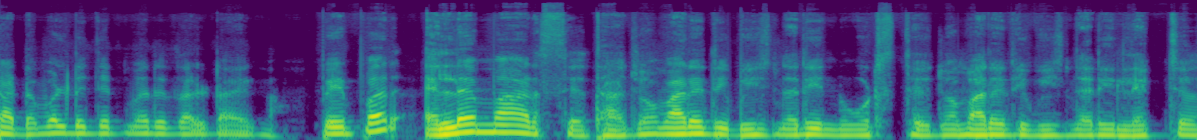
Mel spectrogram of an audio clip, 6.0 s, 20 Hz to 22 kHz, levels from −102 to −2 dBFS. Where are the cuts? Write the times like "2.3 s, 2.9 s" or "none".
1.4 s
